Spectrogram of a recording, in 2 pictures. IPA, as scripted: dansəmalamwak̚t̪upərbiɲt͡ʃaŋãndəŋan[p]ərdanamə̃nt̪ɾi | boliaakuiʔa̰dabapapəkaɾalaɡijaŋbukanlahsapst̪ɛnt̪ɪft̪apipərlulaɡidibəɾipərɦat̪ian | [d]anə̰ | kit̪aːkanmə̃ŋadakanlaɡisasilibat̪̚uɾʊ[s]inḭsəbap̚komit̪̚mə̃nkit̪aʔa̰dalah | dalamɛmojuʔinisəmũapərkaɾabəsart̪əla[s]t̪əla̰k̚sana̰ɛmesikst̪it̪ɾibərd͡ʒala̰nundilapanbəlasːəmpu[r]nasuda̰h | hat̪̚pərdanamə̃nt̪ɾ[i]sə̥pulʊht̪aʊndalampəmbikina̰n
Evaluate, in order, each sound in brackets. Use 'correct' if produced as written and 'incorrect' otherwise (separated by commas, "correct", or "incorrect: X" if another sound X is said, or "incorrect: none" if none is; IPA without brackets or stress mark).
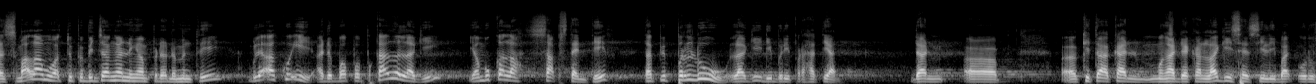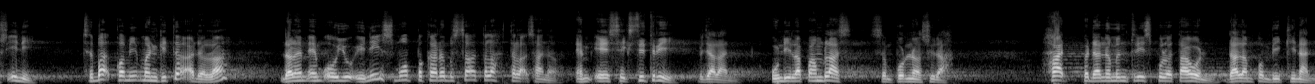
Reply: correct, correct, correct, incorrect: h, correct, correct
